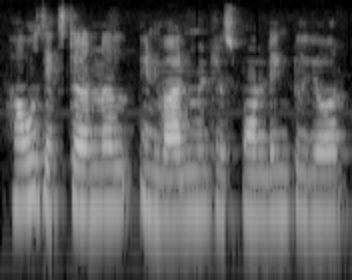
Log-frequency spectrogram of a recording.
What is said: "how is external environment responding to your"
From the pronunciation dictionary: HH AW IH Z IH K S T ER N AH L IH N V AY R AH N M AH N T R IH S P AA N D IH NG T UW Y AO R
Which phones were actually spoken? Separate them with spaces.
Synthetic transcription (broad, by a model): HH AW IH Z IH K S T ER N AH L IH N V AY R AH N M AH N T R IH S P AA N D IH NG T UW Y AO R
